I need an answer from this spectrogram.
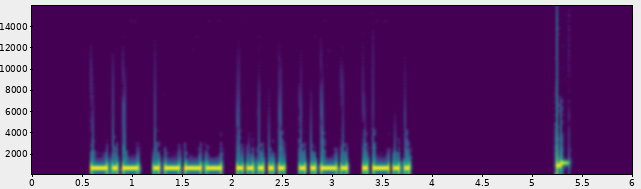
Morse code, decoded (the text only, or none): KJ5FL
